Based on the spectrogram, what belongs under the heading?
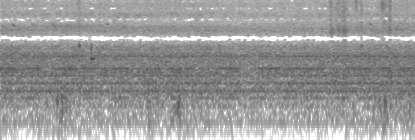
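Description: A vehicle engine idling steadily, a low even hum with no change in pitch.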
